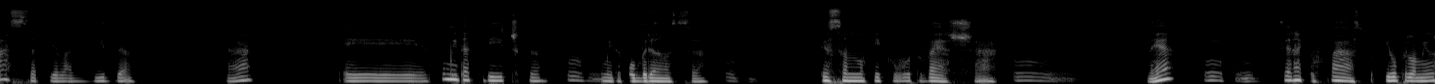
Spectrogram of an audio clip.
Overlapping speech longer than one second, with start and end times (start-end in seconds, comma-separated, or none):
none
